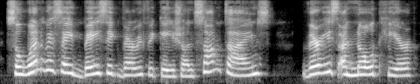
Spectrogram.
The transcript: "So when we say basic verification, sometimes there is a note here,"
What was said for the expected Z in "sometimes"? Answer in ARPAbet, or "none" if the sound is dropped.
S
